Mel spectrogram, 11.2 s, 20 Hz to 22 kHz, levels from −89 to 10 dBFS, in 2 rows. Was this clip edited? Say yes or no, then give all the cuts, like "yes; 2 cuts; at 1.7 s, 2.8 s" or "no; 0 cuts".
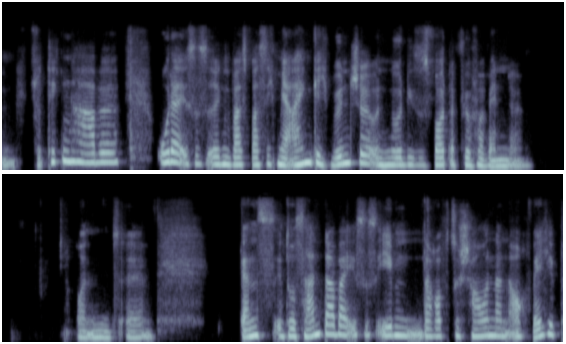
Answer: no; 0 cuts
